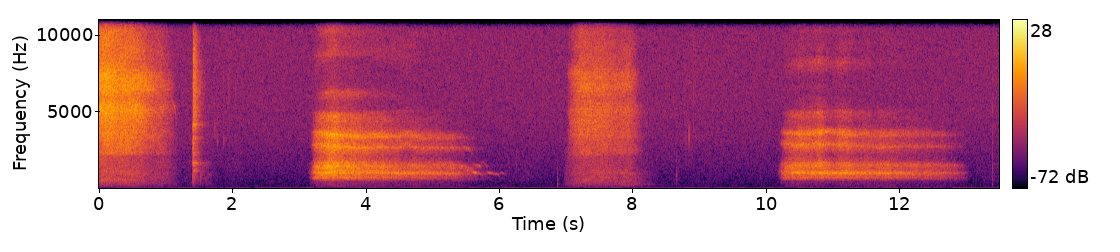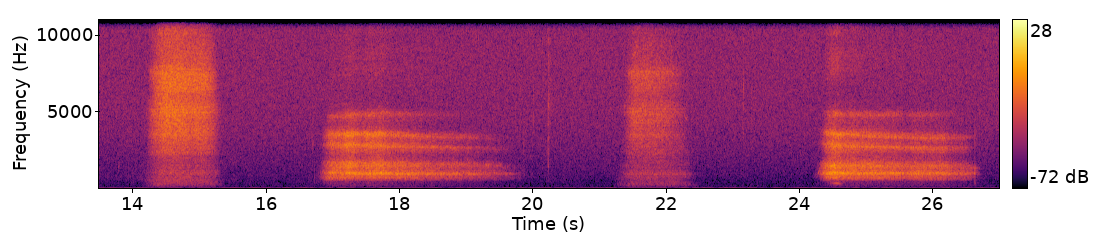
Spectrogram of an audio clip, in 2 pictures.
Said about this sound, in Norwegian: Vi begynner med å puste inn. Pust gjerne ut med åpen munn. Inn med nesa og ut gjennom munnen. Ok? Pust godt inn.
